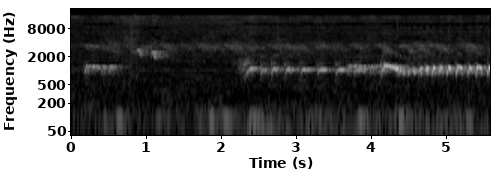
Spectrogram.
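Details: Local zebra dove with a rare, unusual rhythm, giving a lure song. A short trilled coo is followed by a long rolling phrase that speeds into rapid beaded trills. Higher chirps and a low pulsing hum sit behind it.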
